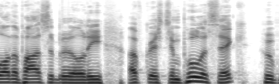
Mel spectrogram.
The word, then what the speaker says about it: Pulisic: everybody can exhale on the possibility of Christian pulisic who pronounces his name that way because he's American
